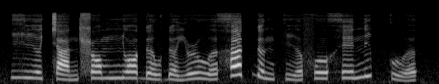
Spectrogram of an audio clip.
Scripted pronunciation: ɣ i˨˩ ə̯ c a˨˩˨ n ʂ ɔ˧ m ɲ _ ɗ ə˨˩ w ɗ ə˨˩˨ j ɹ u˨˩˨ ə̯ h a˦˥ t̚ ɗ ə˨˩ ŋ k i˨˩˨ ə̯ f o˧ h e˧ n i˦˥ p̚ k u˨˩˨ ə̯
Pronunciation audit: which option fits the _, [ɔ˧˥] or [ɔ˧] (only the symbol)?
ɔ˧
